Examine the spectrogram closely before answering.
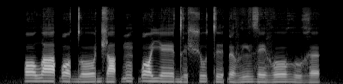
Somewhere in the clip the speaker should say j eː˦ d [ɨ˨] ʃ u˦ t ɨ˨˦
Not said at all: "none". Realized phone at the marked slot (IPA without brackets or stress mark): ɨ˨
